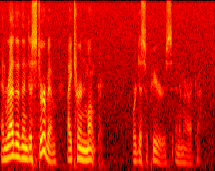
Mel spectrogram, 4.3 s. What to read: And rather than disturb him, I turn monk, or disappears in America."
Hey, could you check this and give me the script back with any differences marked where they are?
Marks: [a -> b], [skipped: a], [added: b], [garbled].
And rather than disturb him, I turn monk, or disappears in America."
